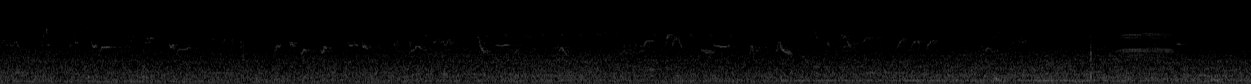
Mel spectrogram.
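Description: Faint, scattered bird chirps over a steady low background hiss.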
